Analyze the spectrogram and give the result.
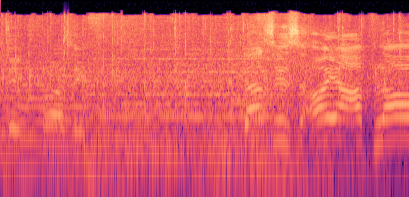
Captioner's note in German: Applaus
